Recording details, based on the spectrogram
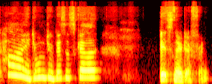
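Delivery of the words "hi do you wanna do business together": high, rushed hello to strangers; eager networking greeting. Pretend. Newcomer greeting a room of strangers, high and rushed. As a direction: pitch yourself fast in a high, perky voice. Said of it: "be like".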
